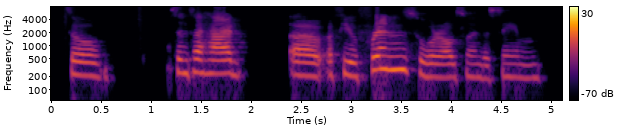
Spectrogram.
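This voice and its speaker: A woman with a slight Indian accent speaks at a moderate pace. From South India, Bangalore. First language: Kannada and Telugu. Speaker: podcast guest, software professional. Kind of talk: interview. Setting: video call. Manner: hesitant, many fillers.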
